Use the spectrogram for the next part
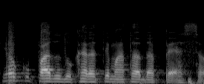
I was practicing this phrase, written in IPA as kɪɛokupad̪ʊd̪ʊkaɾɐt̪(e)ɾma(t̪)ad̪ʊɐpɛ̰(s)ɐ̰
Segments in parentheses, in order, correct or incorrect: correct, correct, correct

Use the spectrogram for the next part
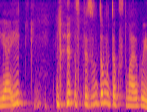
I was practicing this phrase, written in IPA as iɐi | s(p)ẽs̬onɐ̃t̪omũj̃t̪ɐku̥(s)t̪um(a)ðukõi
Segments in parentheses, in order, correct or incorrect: correct, incorrect, correct

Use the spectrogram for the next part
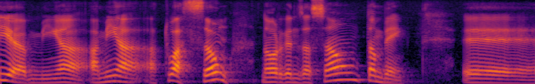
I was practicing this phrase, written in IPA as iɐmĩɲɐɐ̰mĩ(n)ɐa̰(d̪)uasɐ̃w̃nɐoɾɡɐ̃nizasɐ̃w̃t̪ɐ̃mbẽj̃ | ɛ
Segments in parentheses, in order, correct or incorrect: incorrect, incorrect

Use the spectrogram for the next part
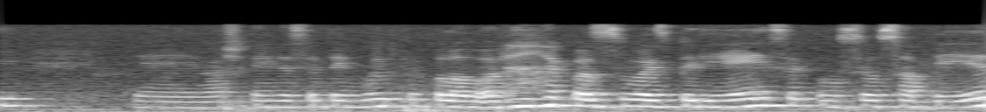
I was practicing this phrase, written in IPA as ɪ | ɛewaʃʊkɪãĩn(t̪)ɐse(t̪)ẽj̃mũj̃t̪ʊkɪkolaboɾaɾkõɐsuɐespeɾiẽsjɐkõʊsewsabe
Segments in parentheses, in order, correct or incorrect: incorrect, correct

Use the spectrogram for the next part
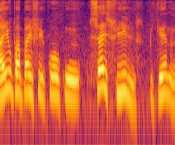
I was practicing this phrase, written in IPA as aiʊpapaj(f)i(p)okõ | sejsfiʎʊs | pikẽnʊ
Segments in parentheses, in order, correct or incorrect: correct, incorrect

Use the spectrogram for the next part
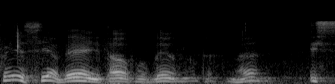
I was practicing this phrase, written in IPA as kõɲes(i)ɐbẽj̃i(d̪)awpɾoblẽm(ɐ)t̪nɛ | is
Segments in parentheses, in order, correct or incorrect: correct, incorrect, correct

